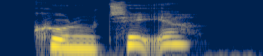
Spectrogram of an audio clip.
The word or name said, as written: konnotere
